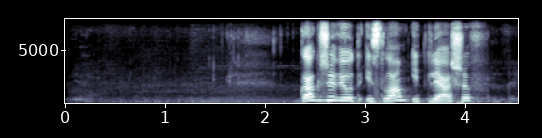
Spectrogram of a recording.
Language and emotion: Russian, neutral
